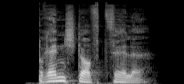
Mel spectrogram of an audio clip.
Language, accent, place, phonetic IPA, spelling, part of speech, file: German, Germany, Berlin, [ˈbʁɛnʃtɔfˌt͡sɛlə], Brennstoffzelle, noun, De-Brennstoffzelle.ogg
- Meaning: fuel cell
